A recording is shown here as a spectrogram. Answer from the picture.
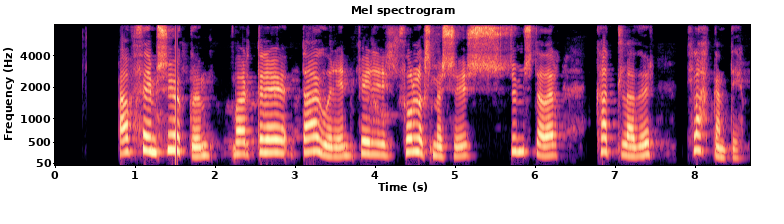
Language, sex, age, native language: Icelandic, female, 30-39, Icelandic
